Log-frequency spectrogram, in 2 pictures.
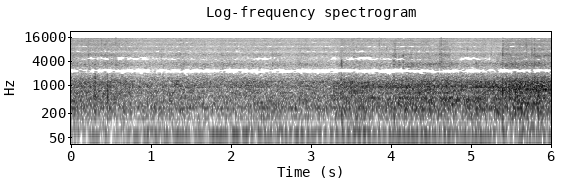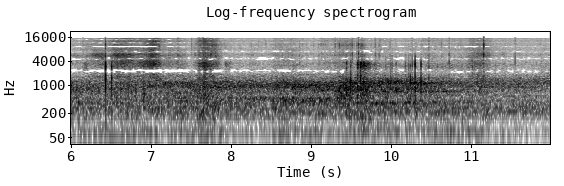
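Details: Only steady broadband rustling and handling noise, with no animal voice.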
